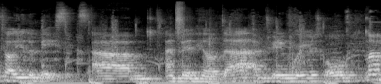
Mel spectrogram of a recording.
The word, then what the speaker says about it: Benhilda: What do you mean the H is silent? How is it? In the I? And the I, it's silent. So you're creating names in your head now. You're switching it. Because it's Ben and then Hilda.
